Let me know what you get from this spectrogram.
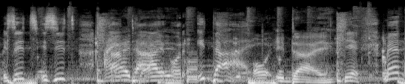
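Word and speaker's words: Idai: And I was laughing yesterday actually, looking at the comments, you know, in terms of the pronunciation of the cyclone there. Some people they say is I die, some people they say is it die, you know.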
